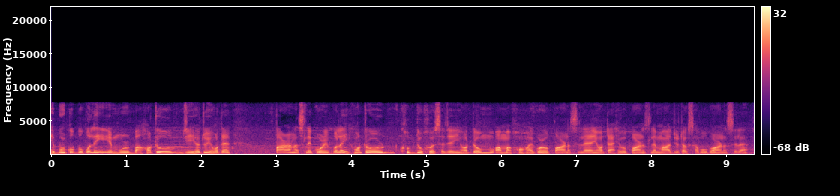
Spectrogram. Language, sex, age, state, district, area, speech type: Assamese, male, 18-30, Assam, Kamrup Metropolitan, urban, spontaneous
